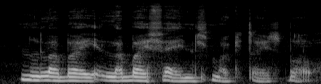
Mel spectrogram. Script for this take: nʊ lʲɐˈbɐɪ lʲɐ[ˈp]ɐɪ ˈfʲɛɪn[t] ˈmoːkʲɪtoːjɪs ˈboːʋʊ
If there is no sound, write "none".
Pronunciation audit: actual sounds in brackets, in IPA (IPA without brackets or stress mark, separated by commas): b, s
